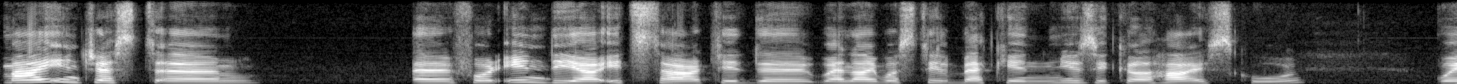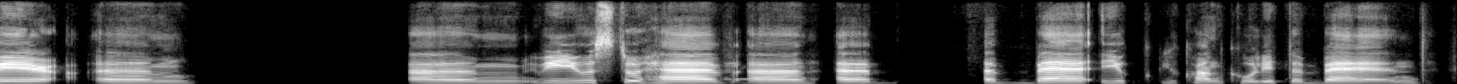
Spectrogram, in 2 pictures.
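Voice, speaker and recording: A woman from Hungary chats slowly and hesitantly, stopping on filler sounds and restarting her sentences. Her voice is a little higher than most and very clear, with no room echo at all. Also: steady tone, sharp tone. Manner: hesitant, many ums and restarts. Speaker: guest artist. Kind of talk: casual chat.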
